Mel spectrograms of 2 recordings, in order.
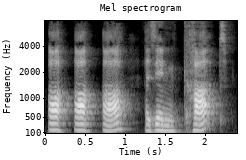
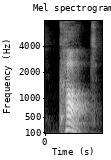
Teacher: Where the /ʌ/ sound the tongue is further back in the mouth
